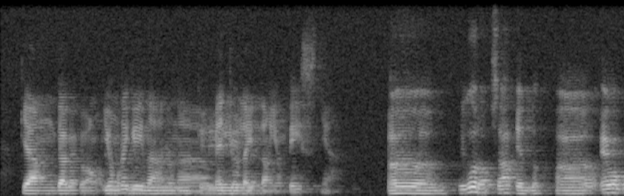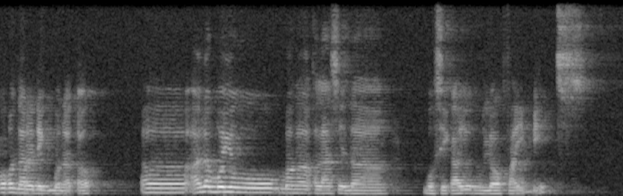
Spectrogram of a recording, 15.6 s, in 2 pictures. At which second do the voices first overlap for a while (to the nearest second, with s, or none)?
1 s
